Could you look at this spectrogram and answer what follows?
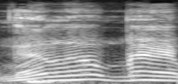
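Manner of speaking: very high, put-on Italian-American movie-style accent. Saying hi in different Italian styles, in Robert De Niro Italian. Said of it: "hi in Robert De Niro Italian".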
